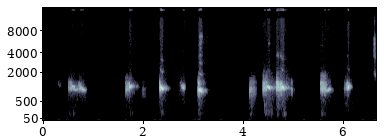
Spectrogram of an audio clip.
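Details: A male common toad (Bufo bufo), in the UK, calls from within a pond with short, soft croaking notes, spaced unevenly; females make few sounds.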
